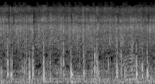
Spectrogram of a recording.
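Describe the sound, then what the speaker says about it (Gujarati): Steady rain falls outdoors in a continuous wash of patter, with brief denser bursts of drops and a faint low engine-like rumble beneath. "વરસાદ આવે અત્યારે"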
